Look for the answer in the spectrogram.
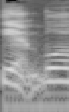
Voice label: "dian3 bo2", Chinese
